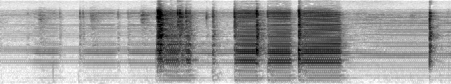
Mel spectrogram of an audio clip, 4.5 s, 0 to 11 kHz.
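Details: Golone RX-1829BT amplifier, new with no sound, under repair: with one channel of the stereo amp connected, a steady buzzy hum comes through the speaker in short bursts as the volume is turned up, showing the output is alive.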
